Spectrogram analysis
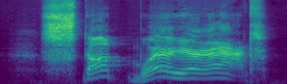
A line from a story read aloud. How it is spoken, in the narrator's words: This time Roaring Jack's voice was so loud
